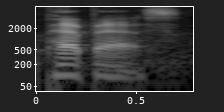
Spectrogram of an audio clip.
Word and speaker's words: Pappas: It's like a long A, so Pappas.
